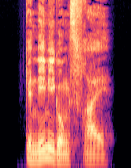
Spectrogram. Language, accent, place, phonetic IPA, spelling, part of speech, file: German, Germany, Berlin, [ɡəˈneːmɪɡʊŋsˌfʁaɪ̯], genehmigungsfrei, adjective, De-genehmigungsfrei.ogg
- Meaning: not subject to authorization or approval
